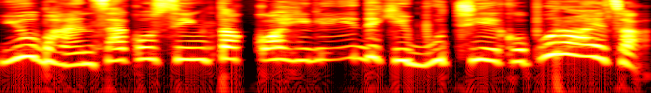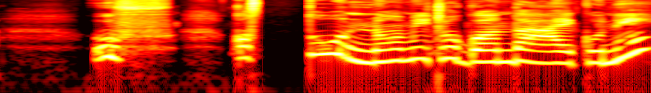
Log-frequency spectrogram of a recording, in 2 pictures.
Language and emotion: Nepali, disgusted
